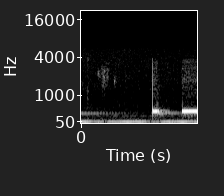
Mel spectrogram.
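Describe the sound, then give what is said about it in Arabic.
After a telephone call cuts off, a low line hum carries a faint steady tone. Two louder electronic tone bursts follow, and the second one holds to the end. “طيب قطع اتصال.”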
